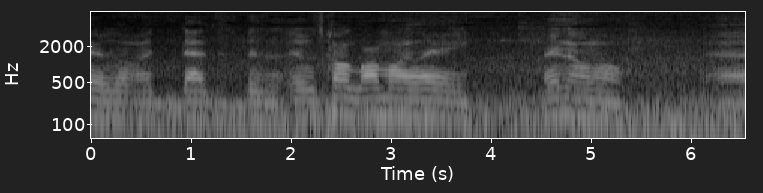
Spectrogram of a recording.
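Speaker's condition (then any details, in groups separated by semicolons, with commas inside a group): Traumatic brain injury; whole brain swollen first year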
